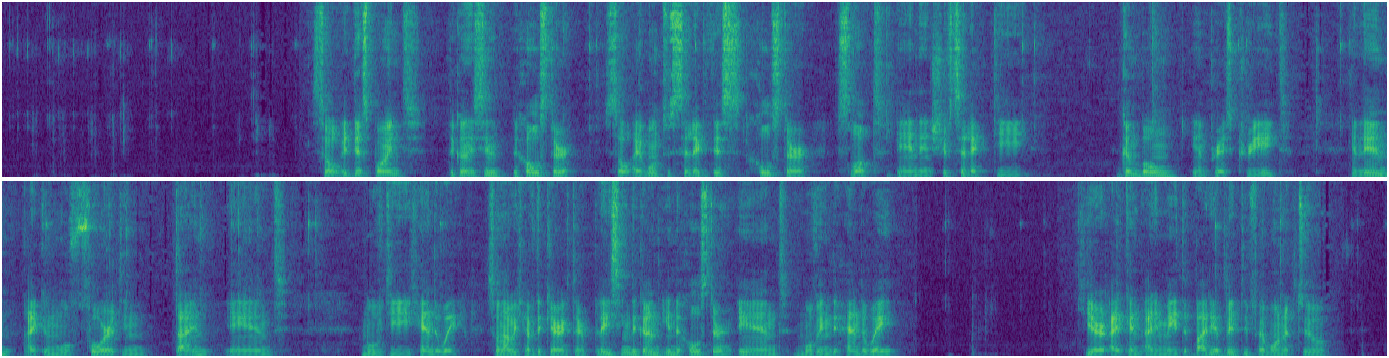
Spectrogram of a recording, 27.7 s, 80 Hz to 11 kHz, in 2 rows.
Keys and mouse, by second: 0.0-2.6 typing, 0.1 middle click, 0.5 middle click, 0.6 middle click, 0.8 middle click, 1.0 drag, 1.1 middle click, 1.5 middle click, 2.5 ctrl+z, 2.9 click, 6.3 middle click, 6.8 click, 7.2 g, 10.2 shift+click, 12.3 click, 14.2 click, 14.8 middle drag, 15.6 g, 16.2 r, 16.8 click, 18.3-23.2 drag, 23.6 middle click, 24.0 click, 24.5 click, 24.8 r, 26.3 r, 27.3 click, 27.6 click.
